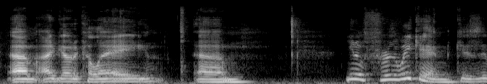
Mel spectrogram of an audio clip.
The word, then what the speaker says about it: Calais: The British put the emphasis on the wrong syllable. I'd go to Calais, for the weekend because it was fun.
